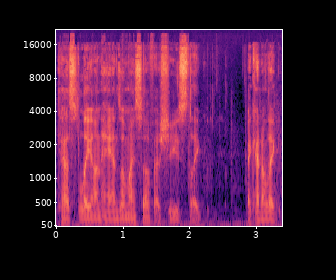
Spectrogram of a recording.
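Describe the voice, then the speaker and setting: A man's voice: sits low, level tone, moderate pace. A young man playing a tabletop game, rambling and hesitant with many fillers. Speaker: player.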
